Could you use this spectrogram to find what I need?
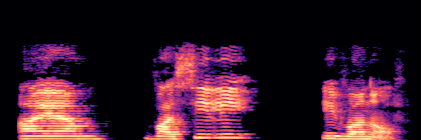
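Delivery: first name climbs, pause, then Иванов drops away. Lesson on saying your name in English: rise, pause, then fall on Иванов. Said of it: "Именно в восходящей интонации, потом небольшая пауза, фамилия на нисходящей интонации".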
